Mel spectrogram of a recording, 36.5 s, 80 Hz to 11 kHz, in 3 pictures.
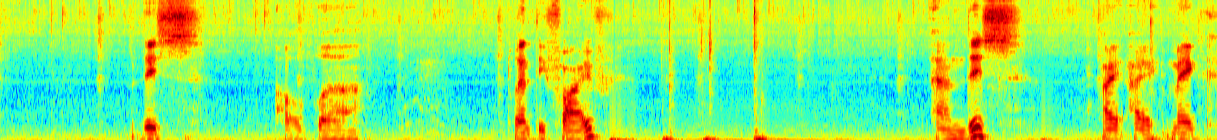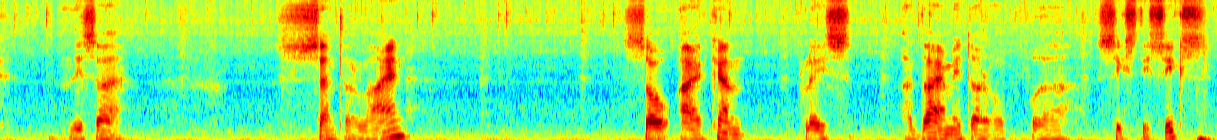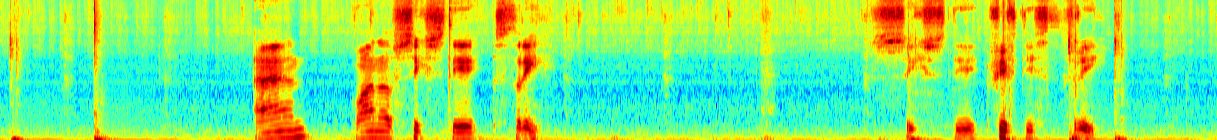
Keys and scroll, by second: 7.4 Return, 11.5 Escape, 25.2 Return, 34.3 BackSpace.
